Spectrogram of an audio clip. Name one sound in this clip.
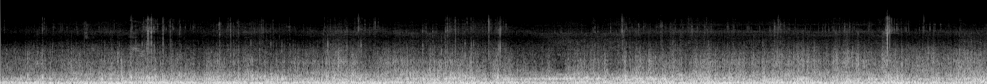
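Wind rumbles hard against the microphone outdoors.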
